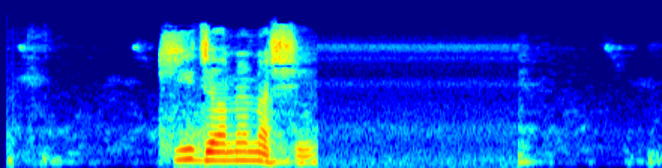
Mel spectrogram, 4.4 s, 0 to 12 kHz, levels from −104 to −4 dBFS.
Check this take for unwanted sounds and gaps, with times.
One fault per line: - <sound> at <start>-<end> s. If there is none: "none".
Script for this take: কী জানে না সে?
none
